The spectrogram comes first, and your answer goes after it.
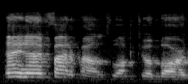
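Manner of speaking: ordinary talk, nothing marked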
